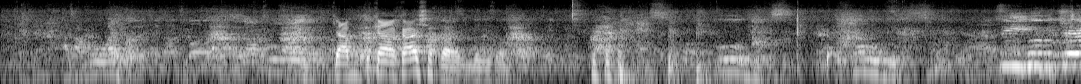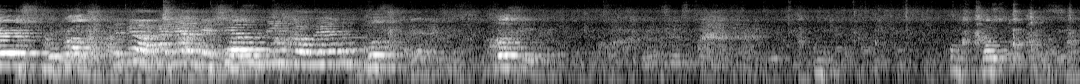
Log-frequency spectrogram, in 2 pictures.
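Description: A dog growls and barks fiercely.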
